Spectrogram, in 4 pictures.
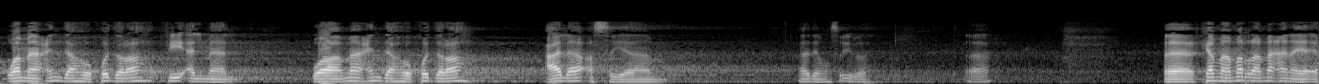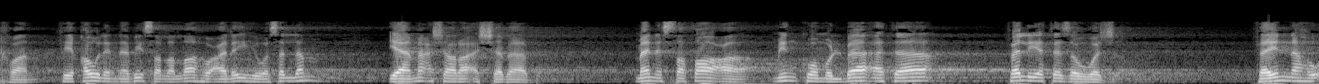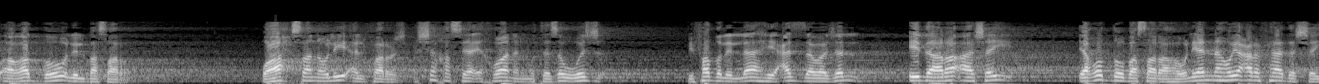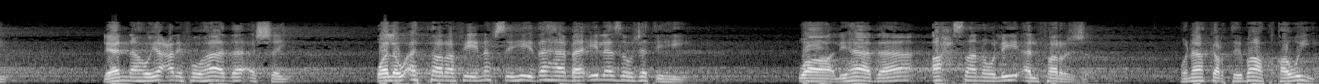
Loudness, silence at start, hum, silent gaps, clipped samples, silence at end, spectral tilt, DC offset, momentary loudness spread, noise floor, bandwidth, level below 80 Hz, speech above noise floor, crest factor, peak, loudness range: -13 LUFS; 0 s; none; none; under 0.1%; 0 s; -5 dB/octave; under 0.1%; 20 LU; -50 dBFS; 8 kHz; -42 dBFS; 37 dB; 14 dB; 0 dBFS; 6 LU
